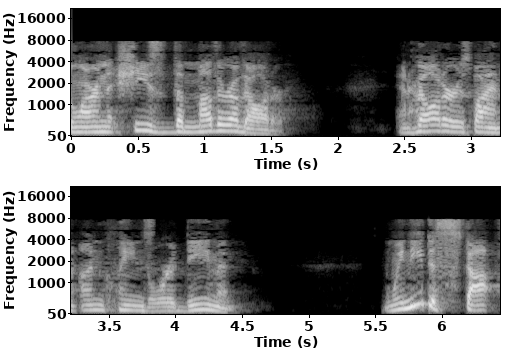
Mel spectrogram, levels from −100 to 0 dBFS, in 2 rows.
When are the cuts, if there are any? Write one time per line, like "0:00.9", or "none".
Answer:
0:01.3
0:02.6
0:03.0
0:03.8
